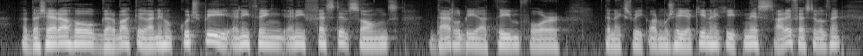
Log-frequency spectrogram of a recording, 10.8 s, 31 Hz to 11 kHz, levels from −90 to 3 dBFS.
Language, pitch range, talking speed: Hindi, 100-120 Hz, 165 wpm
